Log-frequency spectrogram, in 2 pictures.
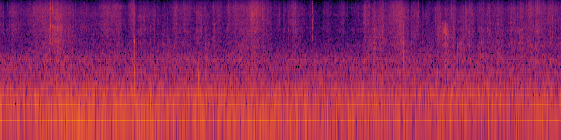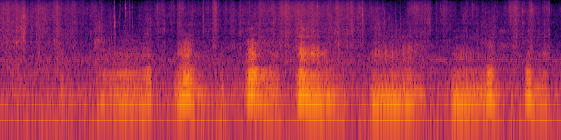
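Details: Shiba Inu puppies in a competition they refuse to lose; after quiet rustling, a rapid run of harmonic whining yelps rises from about seven seconds, repeated roughly every half second.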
